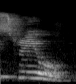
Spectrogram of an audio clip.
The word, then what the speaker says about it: শ্রেয়: শ্রেয় একটা যুক্তাক্ষর তো, তালব্যস্বয় রফলা, ঠিক আছে, এরকম কোন একটা শব্দ, প্রেরণা, এগুলো কিন্তু সবসময় একার উচ্চারণ হচ্ছে।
